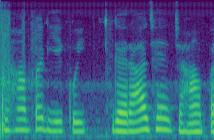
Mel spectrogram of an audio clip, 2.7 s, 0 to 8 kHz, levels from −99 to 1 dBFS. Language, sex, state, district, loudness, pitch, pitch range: Hindi, female, Uttar Pradesh, Ghazipur, -24 LUFS, 205 Hz, 195-230 Hz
